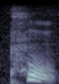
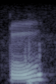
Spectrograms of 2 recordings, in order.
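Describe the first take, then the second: First: The t is said with a strong puff of air. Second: The t is said without a puff of air. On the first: The speaker calls it right. "টকে just ঠ বলে ফেলবো" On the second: The speaker calls it wrong. "আমরা আগে পড়তাম টি"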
